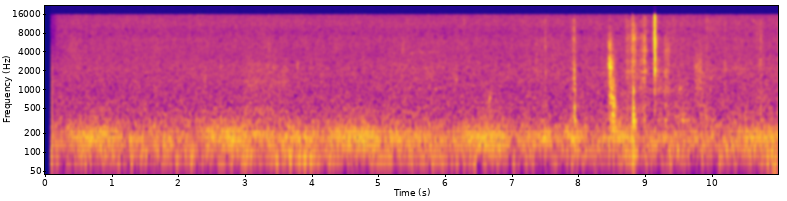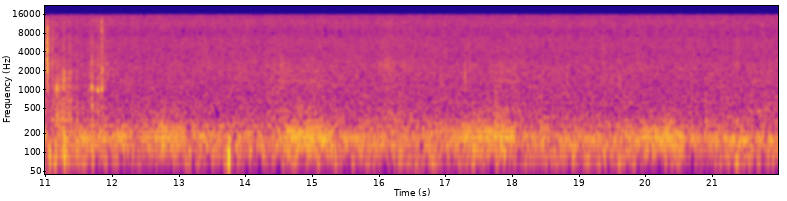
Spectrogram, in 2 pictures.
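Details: Norwegian Forest Cat named Anandi purring while feeding indoors; a steady low rumbling purr pulses in even waves throughout, with a few sharp clicks near the middle.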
